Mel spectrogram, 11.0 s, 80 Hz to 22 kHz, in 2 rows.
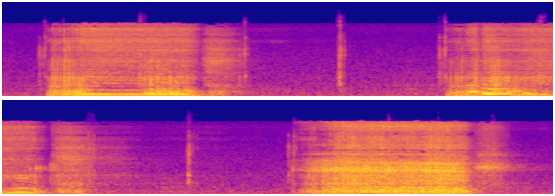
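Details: Sleeping individual, sound asleep and snoring all night: three long, loud, rumbling snores about four seconds apart, roughly 15 a minute, with quiet pauses between; snoring.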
